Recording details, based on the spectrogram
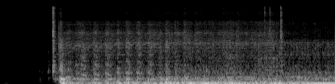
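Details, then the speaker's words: Camper van diesel restarting after filter change during a service: air in the fuel line, it stalled once, longer preheat tried; fires abruptly then chugs lumpy and uneven before settling and running. "Il y a quand même un peu d'air, hein, vous voyez. Je vais essayer de préchauffer un petit peu plus longtemps."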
